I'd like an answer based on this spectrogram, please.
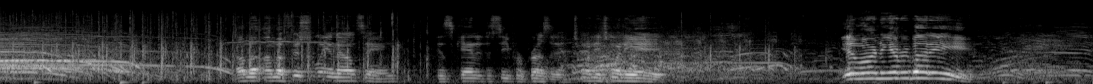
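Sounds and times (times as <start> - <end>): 
crowd cheering: 0.0 - 4.0, 5.6 - 9.1, 9.7 - 10.9
crowd applause: 0.0 - 4.3, 5.7 - 8.6
speech: 2.4 - 6.9, 8.4 - 9.8.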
